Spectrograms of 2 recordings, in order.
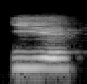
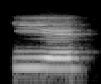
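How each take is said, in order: The two takes are said the same way.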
